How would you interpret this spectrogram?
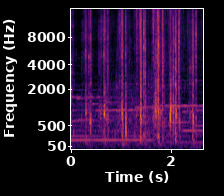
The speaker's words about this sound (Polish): jego wierny koń Hengren poczuł potężną moc tego człowieka, więc chcąc ostrzec swojego pana, zarżał i wbił kopyta w ziemię.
